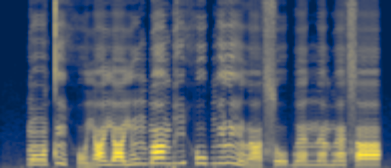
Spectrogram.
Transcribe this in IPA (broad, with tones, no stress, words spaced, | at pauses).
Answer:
k͡pɔ̃˦ tĩ˦˨ho˨jã˨˦ ja˧jũ˦ ɡ͡bã˦ɡ͡bi˦ ho˦bĩ˦lĩ˦˨lã˨ so˧bɛ˧ nɛ̃˦bɛ̃˦sa˦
